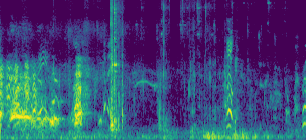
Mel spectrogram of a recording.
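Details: Dogs playing at a dog park: a loud, tonal yipping bark opens, followed by a sharp bark near the middle and further bouncy yelps, over a low rumble of background noise and voices.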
